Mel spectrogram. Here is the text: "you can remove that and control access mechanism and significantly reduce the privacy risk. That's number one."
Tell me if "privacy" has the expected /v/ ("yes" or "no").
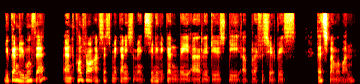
no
